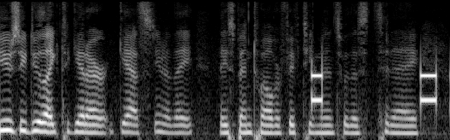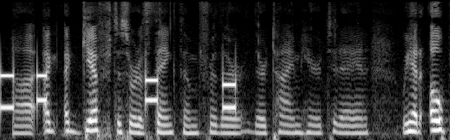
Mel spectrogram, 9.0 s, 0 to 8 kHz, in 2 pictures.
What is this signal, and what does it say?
DTMF, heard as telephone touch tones, dialled by hand, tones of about 120 ms, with speech in English. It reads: 9 939 8 1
